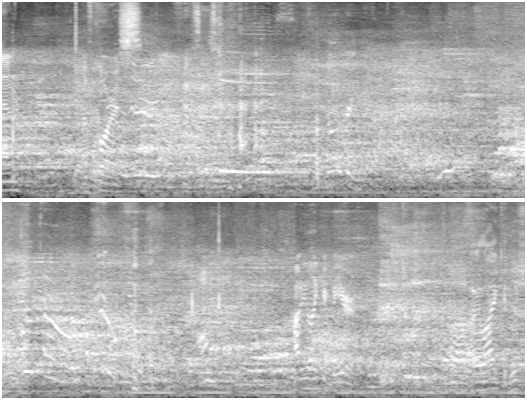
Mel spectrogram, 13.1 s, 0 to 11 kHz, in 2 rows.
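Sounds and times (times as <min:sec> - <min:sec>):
indistinct chatter of voices: 0:00.0 - 0:13.0.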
